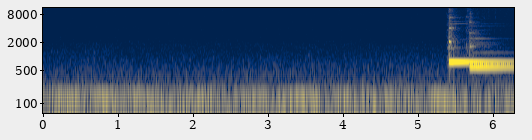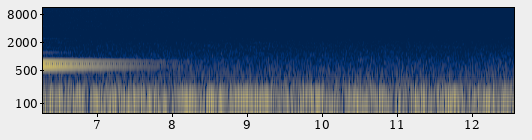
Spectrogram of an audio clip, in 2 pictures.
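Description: A two-tone doorbell chime rings once about halfway through: a higher ding, then a lower dong, both ringing out and fading over a few seconds. A steady low hum runs underneath.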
